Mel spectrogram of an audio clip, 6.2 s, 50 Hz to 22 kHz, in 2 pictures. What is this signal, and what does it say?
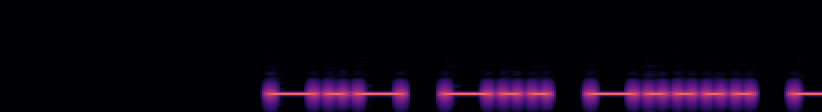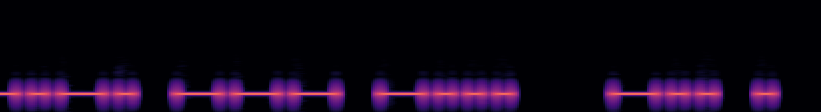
Morse code, heard as a keyed tone, about 22 wpm, 700 Hz. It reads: KD6COB DE
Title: USA Callsign DE Callsign - 6 Characters - 22wpm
